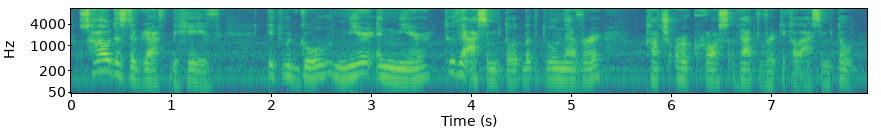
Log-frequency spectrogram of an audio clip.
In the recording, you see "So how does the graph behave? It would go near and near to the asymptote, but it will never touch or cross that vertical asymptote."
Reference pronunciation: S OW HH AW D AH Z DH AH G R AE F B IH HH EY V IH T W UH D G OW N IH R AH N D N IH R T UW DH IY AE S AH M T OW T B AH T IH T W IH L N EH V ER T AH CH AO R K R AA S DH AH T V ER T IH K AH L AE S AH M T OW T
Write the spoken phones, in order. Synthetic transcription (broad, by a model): S OW HH AW D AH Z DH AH G R AE F B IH HH EY V IH T W UH D G OW N IH R AH N D N IH R T UW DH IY AE S AH M T OW T B AH T IH T W IH L N EH V ER T AH CH AO R K R AA S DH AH T V ER T IH K AH L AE S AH M T OW T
